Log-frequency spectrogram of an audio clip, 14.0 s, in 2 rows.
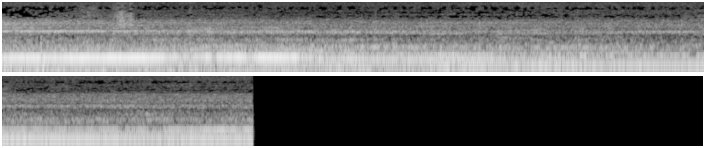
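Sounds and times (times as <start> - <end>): supercar engine at low revs: 0.0 - 9.6.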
